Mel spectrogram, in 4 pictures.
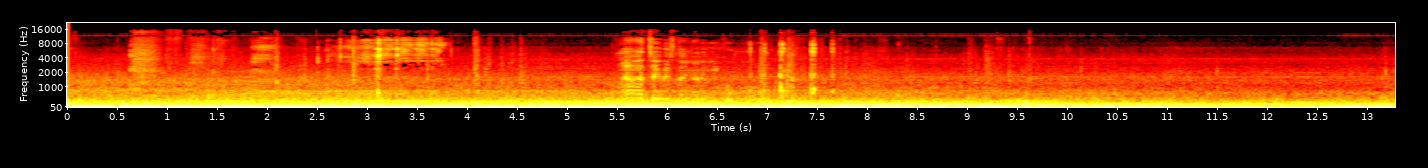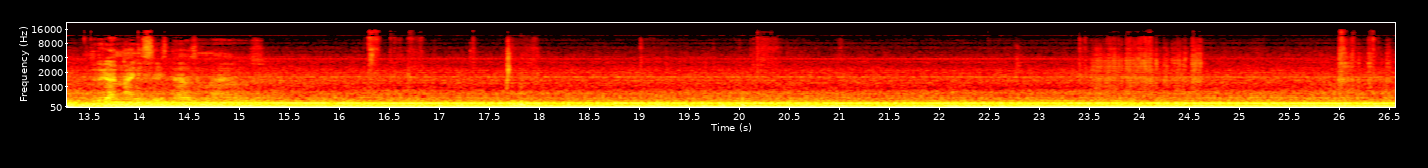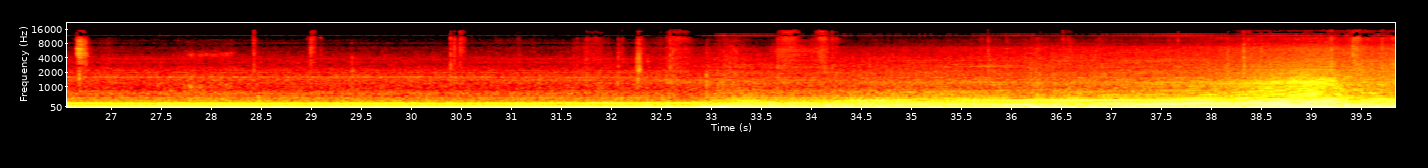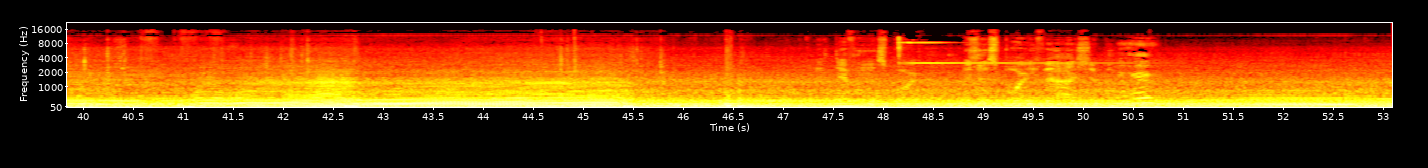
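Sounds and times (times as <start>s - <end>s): car engine rumbling: 0.0s - 53.0s
engine accelerating through gears: 23.4s - 53.0s.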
